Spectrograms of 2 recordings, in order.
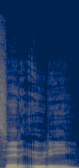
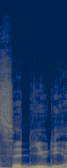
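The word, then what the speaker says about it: Eudy: I did learn another thing, that his shoot name is pronounced Sid Udi, not Sid Udi. I figured it'd be Udi. Yeah, I not thought so too. Udi. I thought so too. The E is silent.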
